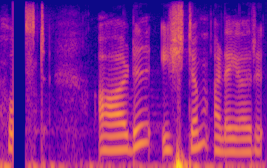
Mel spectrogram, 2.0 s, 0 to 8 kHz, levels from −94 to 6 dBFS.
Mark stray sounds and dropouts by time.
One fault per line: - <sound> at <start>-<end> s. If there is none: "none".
- dropout at 0.1-0.2 s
